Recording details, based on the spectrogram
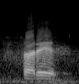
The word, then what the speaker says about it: Zared: Con Mario Zared. – ¿Mario? – Zared. – ¿Cómo se escribe tu nombre? Discúlpame. – Z-A-R-E-D.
